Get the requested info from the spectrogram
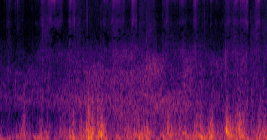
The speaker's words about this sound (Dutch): En dan gaan we, je hoort misschien al meteen een wind. Ik probeer wat harder te praten.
